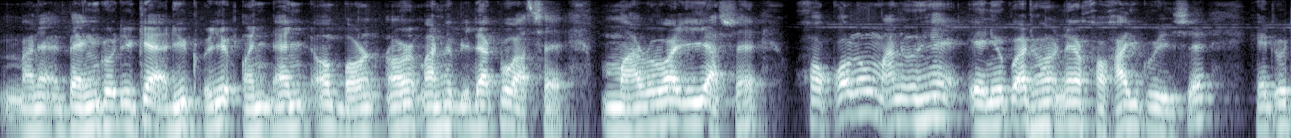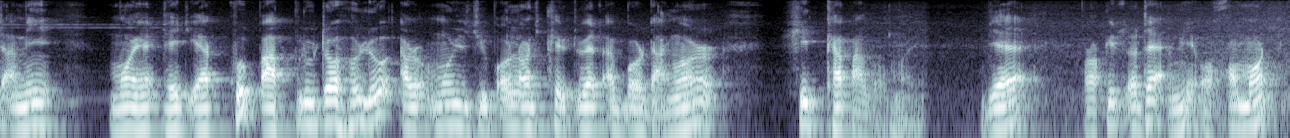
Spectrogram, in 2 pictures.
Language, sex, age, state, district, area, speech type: Assamese, male, 60+, Assam, Majuli, urban, spontaneous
